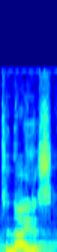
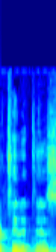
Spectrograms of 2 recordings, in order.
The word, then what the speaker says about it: tinnitus: to be talking about tinnitus for tinnitus they're both correct pronunciations and if you've got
